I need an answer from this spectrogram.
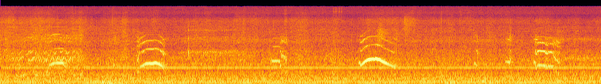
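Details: Rescued baby kittens ask for their morning milk, giving a few spaced, high arched meows over a quiet background hum.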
